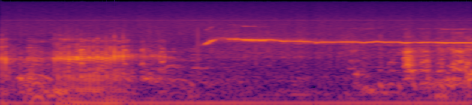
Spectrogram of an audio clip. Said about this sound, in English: The only time he whistles at me is in his sleep.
